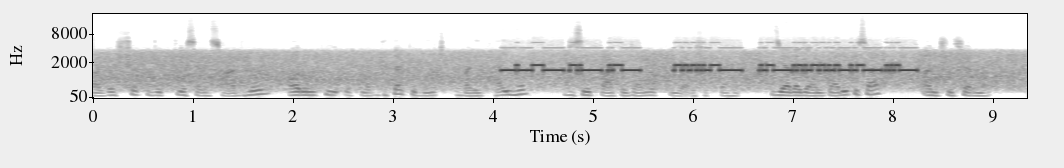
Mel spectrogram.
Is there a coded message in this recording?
Yes: TTY/TDD text telephone tones (45.45 baud Baudot) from 4.1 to 8.2 s, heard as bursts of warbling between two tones, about 400 Hz shift, 1600 Hz centre, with phone line noise and speech in Hindi. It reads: THE ROAD WAS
